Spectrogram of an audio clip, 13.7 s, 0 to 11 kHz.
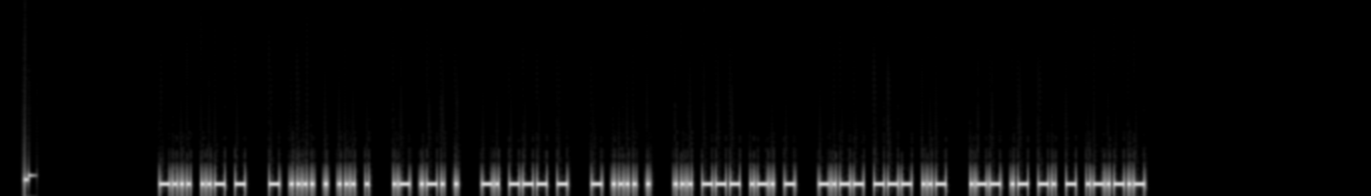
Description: Morse code, heard as a keyed tone, about 34 wpm, 700 Hz. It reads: BUT THESE ARE NOT THE SORT YOU WANT.
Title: Sentences from Top 1300 Words 35wpm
